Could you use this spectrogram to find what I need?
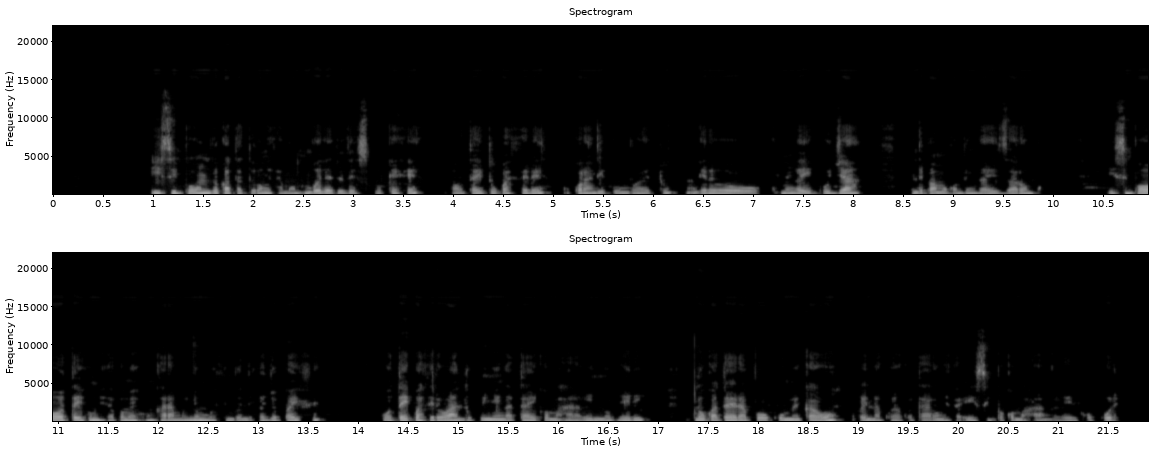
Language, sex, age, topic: Oshiwambo, female, 25-35, finance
